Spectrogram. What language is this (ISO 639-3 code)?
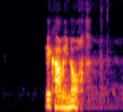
fry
